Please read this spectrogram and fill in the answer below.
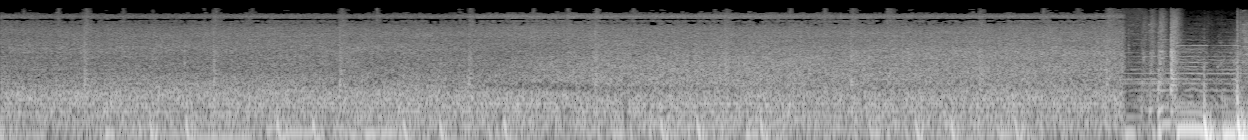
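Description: Steady rushing of a fast whitewater stream and waterfall, an even wash of water noise. It cuts off suddenly about a second before the end as music with drums comes in.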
